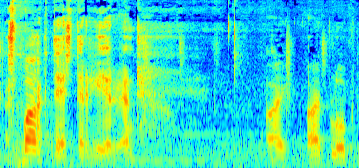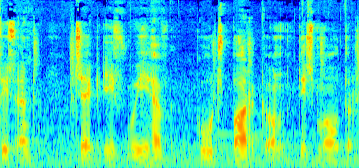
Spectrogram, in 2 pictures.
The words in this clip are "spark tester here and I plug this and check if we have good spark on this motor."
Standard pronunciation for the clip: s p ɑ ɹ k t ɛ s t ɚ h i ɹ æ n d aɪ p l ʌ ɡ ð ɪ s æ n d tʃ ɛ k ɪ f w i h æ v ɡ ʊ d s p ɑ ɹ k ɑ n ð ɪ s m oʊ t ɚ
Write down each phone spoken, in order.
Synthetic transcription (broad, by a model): s p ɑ ɹ k t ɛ s t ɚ h i ɹ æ n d aɪ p l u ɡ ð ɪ s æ n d tʃ ɛ k ɪ f w i h æ v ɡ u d s p ɑ ɹ k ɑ n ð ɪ s m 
